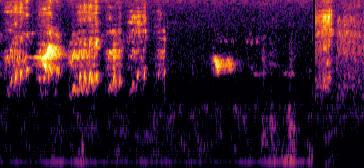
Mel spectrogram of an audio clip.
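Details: Nestling willie wagtails around twelve days old vocalising and begging for food as they prepare to fly; rapid clusters of harsh, high chirps, a short pause, then another burst of raspy squeaks, with a constant low hum underneath.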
